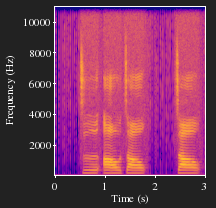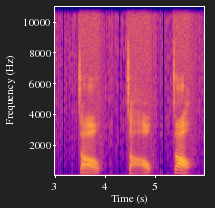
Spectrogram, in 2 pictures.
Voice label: "zao", chinese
